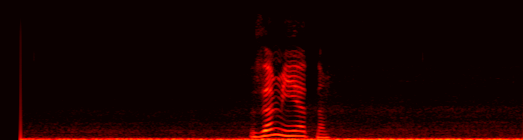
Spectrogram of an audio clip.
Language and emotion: Russian, neutral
